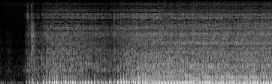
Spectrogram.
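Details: Old Honda Supra motorcycle, hard to start in the morning, with black plug, heavy fuel use and black smoke, after carburettor jet shimming: several slow, uneven cranking chuffs before catching; pilot jet likely too small.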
